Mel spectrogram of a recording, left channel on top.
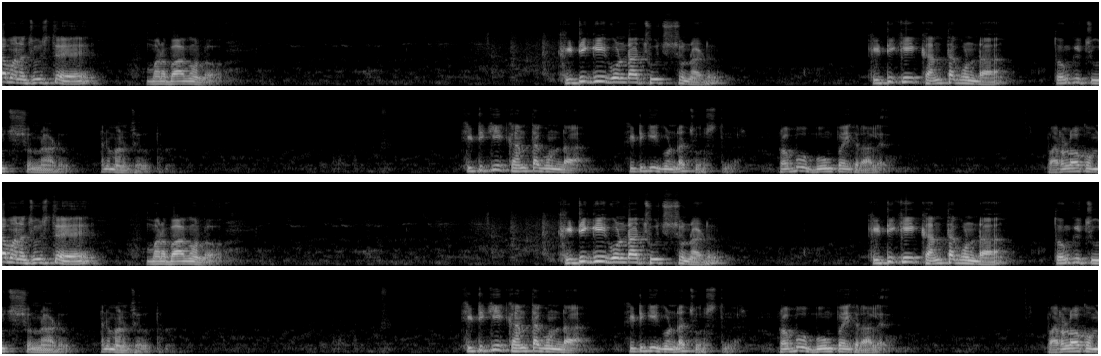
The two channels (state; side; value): quieter; left; 3.5 dB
